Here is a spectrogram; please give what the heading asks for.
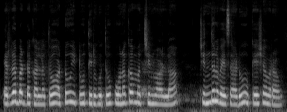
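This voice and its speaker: A woman narrating a story in a steady, expressive storybook manner. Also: high-pitched, moderate pace, highs cut off, slight background noise.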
